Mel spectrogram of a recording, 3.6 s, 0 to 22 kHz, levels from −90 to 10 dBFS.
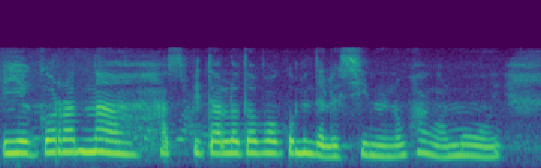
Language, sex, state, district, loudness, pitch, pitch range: Chakma, female, Tripura, Dhalai, -14 LUFS, 265 Hz, 220-280 Hz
